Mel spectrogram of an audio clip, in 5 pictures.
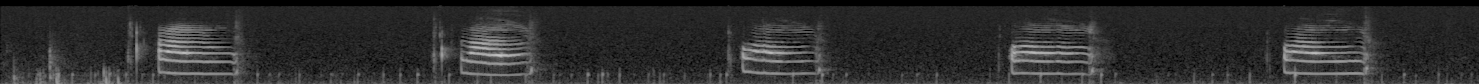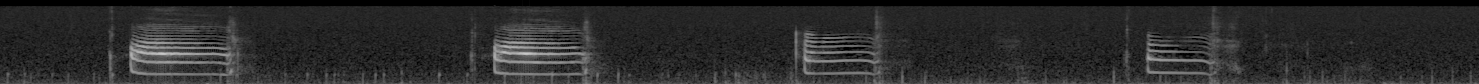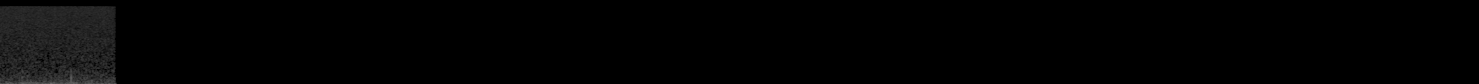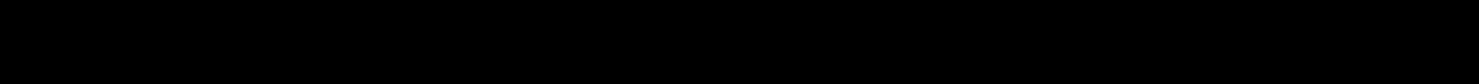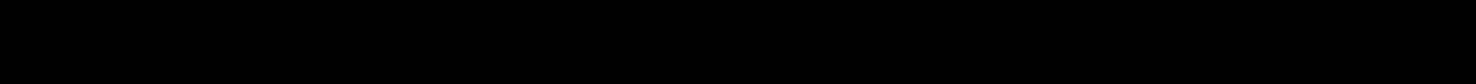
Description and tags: Cat Meow
recorded above the cat but kept mic infront of the cat's projection
indoor, OWI, recording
